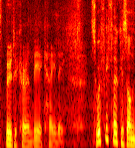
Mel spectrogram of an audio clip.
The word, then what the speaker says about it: Iceni: But you said it there, so it's Iceni, not Iceni, is it? Yeah, that's right. It always used to be Boudica and the Yes. Iceni, but the correct pronunciation, according to the people who study ancient Celtic languages, is Boudica and the Iceni.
